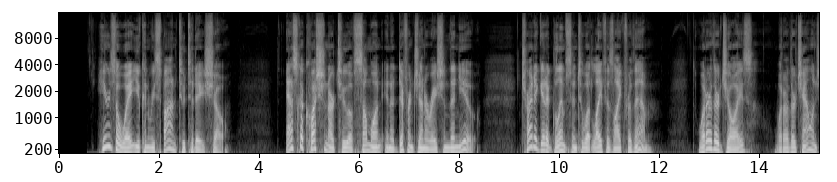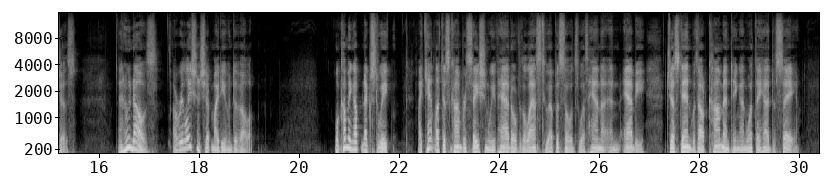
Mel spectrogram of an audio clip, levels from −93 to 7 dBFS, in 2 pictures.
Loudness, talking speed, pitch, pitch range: -19 LUFS, 160 wpm, 120 Hz, 105-135 Hz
